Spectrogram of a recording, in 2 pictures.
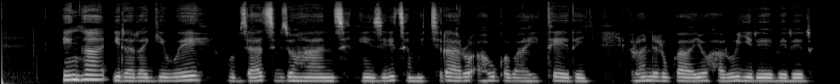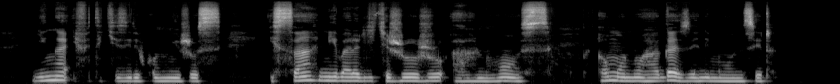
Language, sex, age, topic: Kinyarwanda, female, 18-24, agriculture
